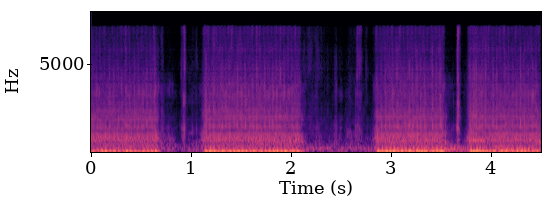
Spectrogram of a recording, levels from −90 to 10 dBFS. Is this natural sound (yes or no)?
no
